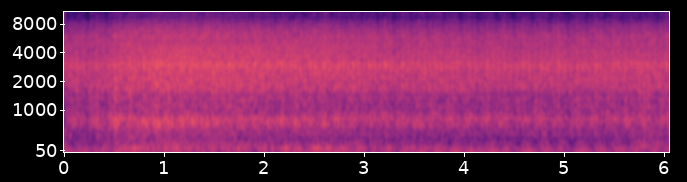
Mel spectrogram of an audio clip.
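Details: Opel Manta hatchback with Ascona front end, after about 20 years stored, still on old plugs; low, fairly even tick-over holding on its own without stalling or surging: normal idle.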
